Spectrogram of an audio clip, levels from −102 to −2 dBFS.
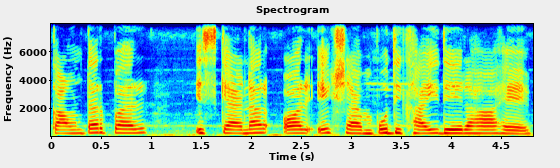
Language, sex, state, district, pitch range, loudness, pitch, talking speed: Hindi, female, Uttar Pradesh, Lucknow, 245-270 Hz, -13 LUFS, 255 Hz, 125 wpm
